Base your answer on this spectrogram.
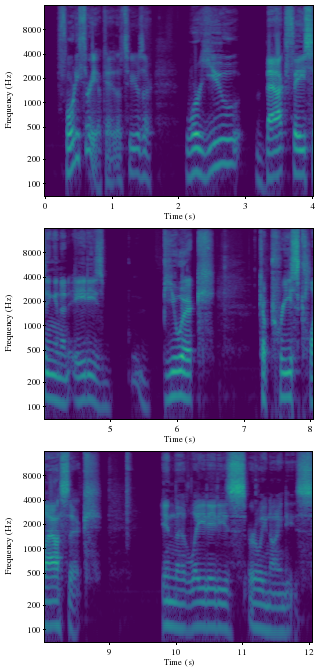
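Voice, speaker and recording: At a very slow pace, a man speaks at medium pitch with ordinary pitch variation, long, frequent pauses and big swings in loudness. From North Dakota. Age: 40s. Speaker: podcast host. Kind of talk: casual chat.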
